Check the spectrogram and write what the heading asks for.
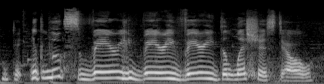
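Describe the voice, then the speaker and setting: With soft background music, a late-twenties woman vlogger talks casually into a lapel mic in her small apartment room. Her high-pitched voice is mellow with lively intonation at a moderate pace, and she's giggly and bubbly, often singing and repeating herself.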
